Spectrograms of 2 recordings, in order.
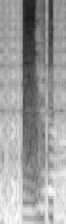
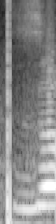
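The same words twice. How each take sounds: First: ਜ as a hard j; wrong sound. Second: ਜ਼ as a buzzing z; correct sound. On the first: Teacher recapping the mistake for students, wrong sound. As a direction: give ਜ a stopped j sound. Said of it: "It's not ਜ". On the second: Teacher recapping the sound for students, correct sound. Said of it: "it's ਜ਼". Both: Shown as a demonstration.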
